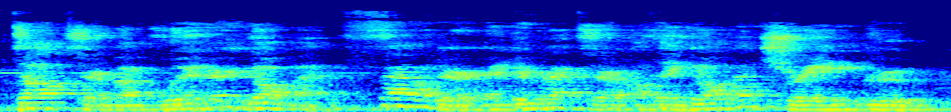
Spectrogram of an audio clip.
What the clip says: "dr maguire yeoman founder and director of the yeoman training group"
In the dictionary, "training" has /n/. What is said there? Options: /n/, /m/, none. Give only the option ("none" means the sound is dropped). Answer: none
